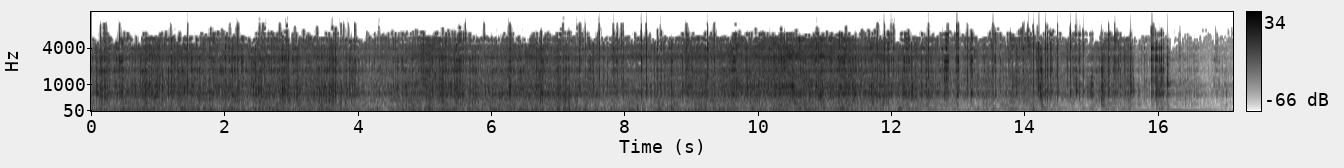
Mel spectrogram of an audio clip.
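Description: Tyres rattle and crunch over the rough dirt.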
